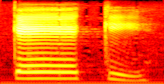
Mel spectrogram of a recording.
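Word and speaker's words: ケーキ: Nah, dituliskan dengan huruf katakana jadinya keki. Keki itu vokal double E-nya cukup ditambahkan tanda strip setelah huruf K gitu ya, keki. Kemudian mark jadinya maku.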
